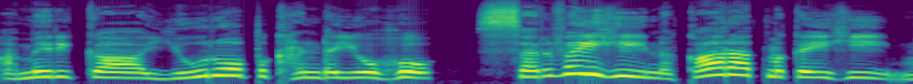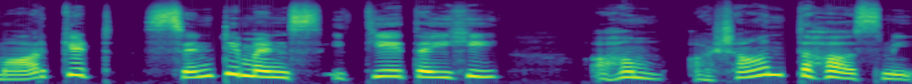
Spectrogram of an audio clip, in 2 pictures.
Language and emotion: Sanskrit, fearful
